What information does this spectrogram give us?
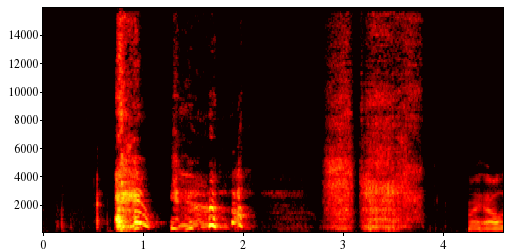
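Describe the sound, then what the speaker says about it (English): A person with bad allergies sneezes close by, a sharp sudden burst with breathy gasps and nasal sounds before and after, while a voice talks briefly. "I think I got to sneeze."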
